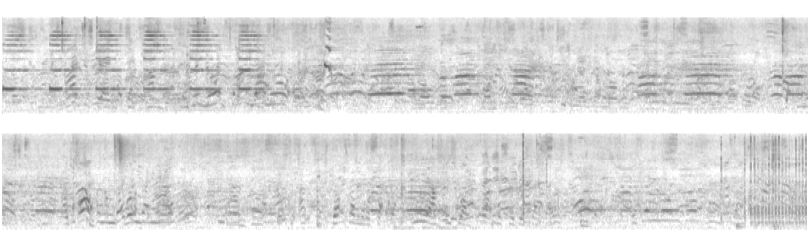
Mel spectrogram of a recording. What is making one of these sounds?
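Men and women chat nearby outdoors.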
